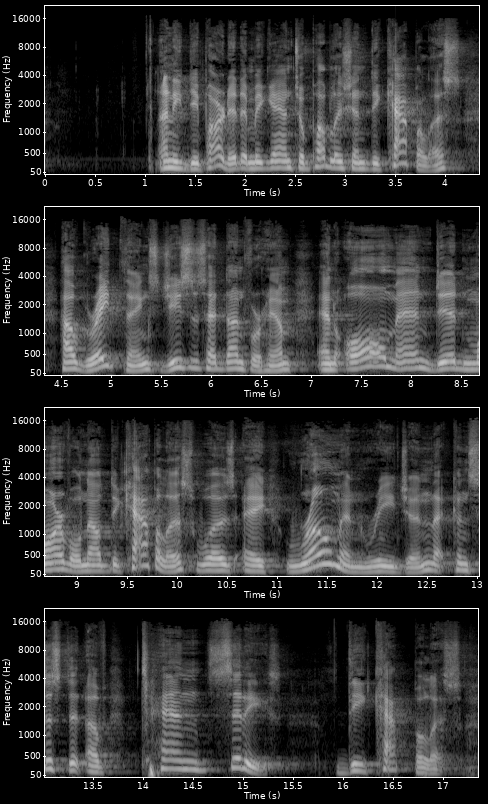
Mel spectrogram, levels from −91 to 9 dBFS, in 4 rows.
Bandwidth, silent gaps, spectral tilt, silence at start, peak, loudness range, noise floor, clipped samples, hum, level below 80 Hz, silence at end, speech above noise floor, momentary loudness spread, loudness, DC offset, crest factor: 16.5 kHz; none; -4 dB/octave; 1.05 s; 0 dBFS; 4 LU; -71 dBFS; under 0.1%; none; -60 dBFS; 0.2 s; 47 dB; 8 LU; -24 LUFS; under 0.1%; 24 dB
